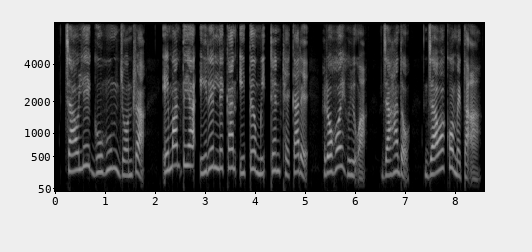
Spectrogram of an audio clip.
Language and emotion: Santali, neutral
